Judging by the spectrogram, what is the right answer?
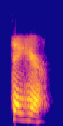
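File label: request hold, professional female; vo; agents; Source Model Packs; Counter Strike Model Pack; CS2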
